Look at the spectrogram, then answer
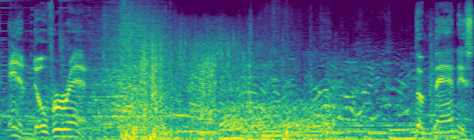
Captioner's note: body thuds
